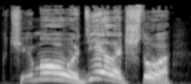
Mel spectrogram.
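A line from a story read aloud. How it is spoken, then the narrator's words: Yelling. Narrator (Russian): заорал Саймон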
